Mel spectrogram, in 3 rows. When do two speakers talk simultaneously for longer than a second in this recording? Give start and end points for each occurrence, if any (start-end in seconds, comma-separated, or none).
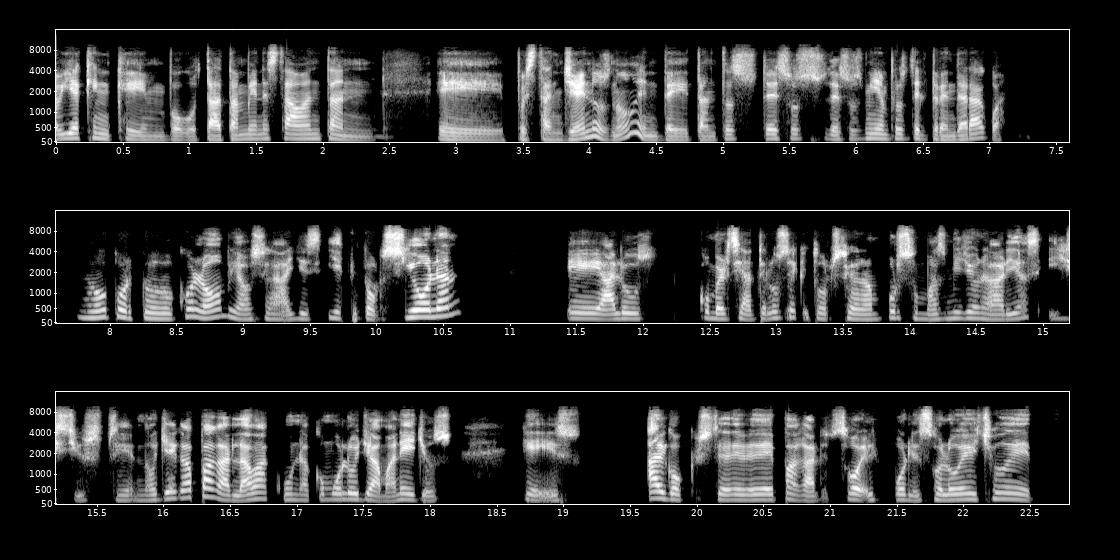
none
